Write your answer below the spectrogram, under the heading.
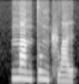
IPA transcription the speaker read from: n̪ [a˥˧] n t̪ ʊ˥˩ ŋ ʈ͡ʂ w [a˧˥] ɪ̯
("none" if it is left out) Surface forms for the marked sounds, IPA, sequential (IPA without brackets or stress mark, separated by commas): a˥˧, a˩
